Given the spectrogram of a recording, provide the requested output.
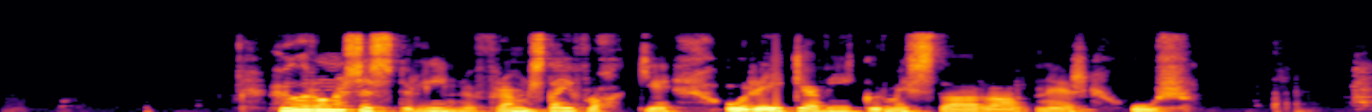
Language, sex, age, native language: Icelandic, female, 11, Icelandic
